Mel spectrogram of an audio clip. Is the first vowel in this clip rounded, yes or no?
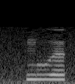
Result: yes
